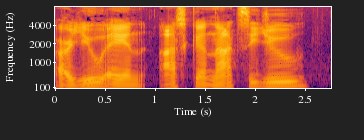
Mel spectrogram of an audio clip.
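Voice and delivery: normal talking voice

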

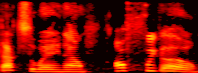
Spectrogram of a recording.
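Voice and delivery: ordinary delivery

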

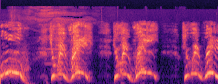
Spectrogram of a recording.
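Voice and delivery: mock-excited man voice. Describing a man starting an N64 game for his kids, imitating his excitement. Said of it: "he's just getting all excited".

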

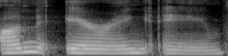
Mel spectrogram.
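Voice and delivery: ordinary delivery

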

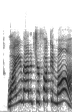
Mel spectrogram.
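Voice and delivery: very high, screaming, raging yell. Describing doing Reiki on people, the speaker reenacts yelling at them, reenacting own screaming. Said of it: "I'm like screaming".

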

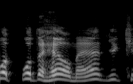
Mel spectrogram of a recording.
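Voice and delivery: loud put-on American accent, cut off mid-word. Imitating a guy who was supposed to be british: put-on american accent. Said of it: "that's American".

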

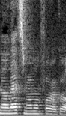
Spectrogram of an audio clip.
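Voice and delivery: ordinary talk

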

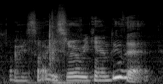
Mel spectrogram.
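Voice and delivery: acted frightened cracking voice. Retelling apologizing to a customer wanting free pizza: imitating own cracking voice. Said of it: "My voice is already cracking".

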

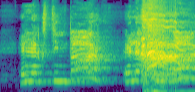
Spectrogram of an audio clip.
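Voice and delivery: very high, very loud shouting. Retelling her date running back toward her, imitating someone shouting. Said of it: "corriendo y gritando".

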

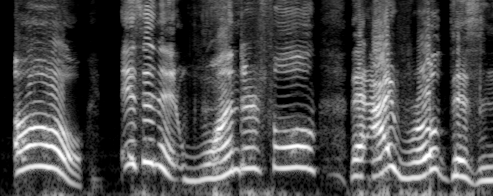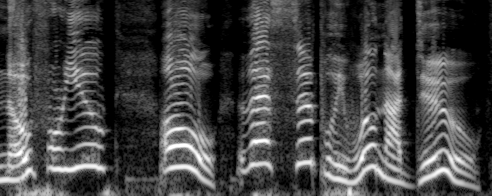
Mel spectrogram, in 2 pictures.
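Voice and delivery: stagey, hammy amateur actress delivery. Mocking an actress by imitating her community-theater acting style. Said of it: "I'm going to do my best to imitate her acting style".

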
